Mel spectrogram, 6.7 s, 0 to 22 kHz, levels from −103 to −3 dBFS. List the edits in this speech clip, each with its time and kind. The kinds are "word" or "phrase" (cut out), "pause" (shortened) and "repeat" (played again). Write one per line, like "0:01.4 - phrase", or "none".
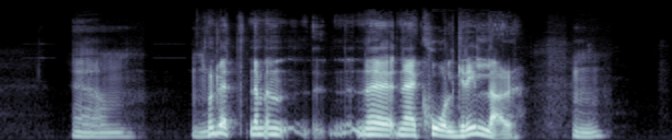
none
